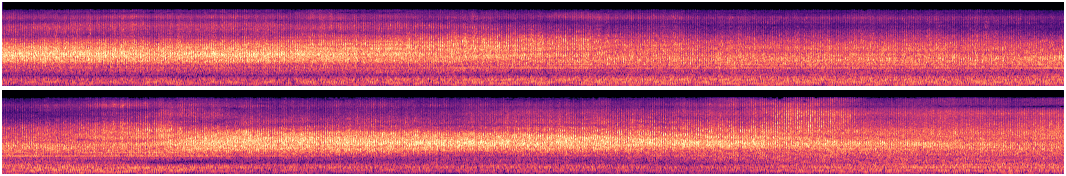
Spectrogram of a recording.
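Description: Several portable engine-driven water pumps running steadily together, pumping floodwater out through hoses, with a rushing hiss over the engine sound.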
